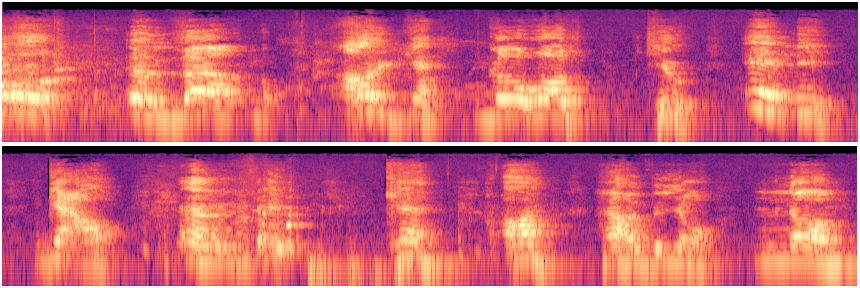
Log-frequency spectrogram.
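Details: Adult man with cerebral palsy performing stand-up comedy about his life with the condition; dysarthria (cerebral palsy).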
